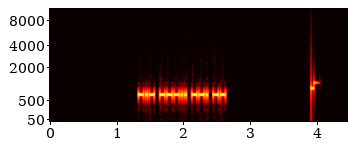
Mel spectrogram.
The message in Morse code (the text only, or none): K8GM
